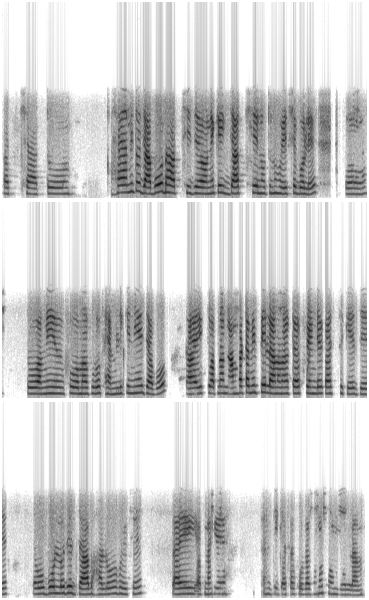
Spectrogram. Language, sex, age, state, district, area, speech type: Bengali, female, 18-30, West Bengal, Murshidabad, urban, conversation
